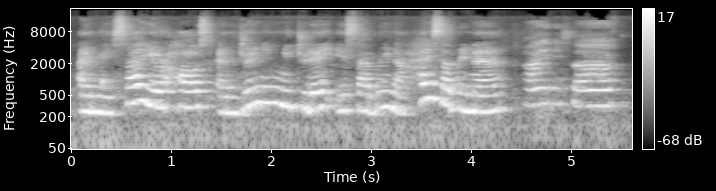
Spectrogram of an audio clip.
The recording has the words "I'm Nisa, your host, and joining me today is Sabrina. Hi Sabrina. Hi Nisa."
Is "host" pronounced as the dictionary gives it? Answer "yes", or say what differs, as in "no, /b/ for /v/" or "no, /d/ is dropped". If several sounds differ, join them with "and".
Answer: no, /t/ is dropped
